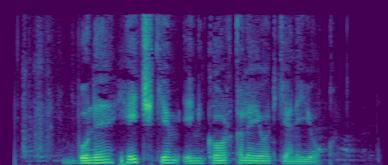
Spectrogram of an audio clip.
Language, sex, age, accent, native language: Uzbek, male, 12-17, Qashqadaryo, Uzbek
